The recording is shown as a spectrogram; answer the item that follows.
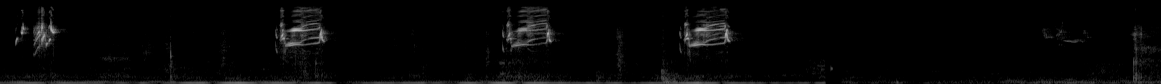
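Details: European goldfinch, called the Moroccan goldfinch, uttering four brief, high, buzzy twittered phrases spaced roughly two seconds apart. Quiet follows, with faint distant chirps and a low hum.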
